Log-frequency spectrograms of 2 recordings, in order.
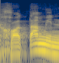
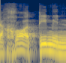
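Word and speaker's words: خاتم: Jadi boleh khatamin nabiyin atau juga dibaca khatimin nabiyin. Makanya di sini Syekh Nawawi mensurahi atau mengomentari bifathi tai wa kasriha. Tetapi wal kasri asharu. Namun membacanya dengan kasrah khatimi itu asharu lebih masyhur.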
